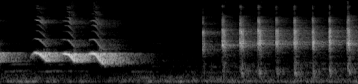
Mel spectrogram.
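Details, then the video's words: Black-naped oriole: a looping, liquid whistle with three quick upward flicks, then a run of about eight harsh, nasal, evenly spaced rasping notes. "Burung Kepodang"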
